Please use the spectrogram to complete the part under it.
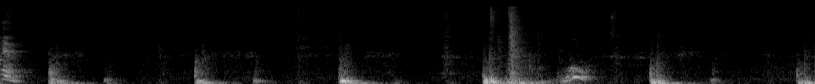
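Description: A man breathes hard with effort.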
